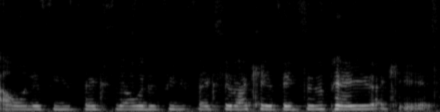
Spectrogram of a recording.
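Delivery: breathy crying plea trailing into a whisper; begging through pain, near tears; tearful plea. Retold or imitated. Crying to mother in labor pain.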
